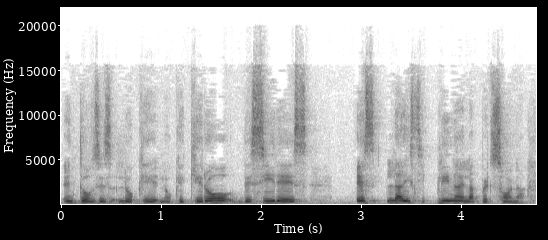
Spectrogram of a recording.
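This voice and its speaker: A woman speaks with an English accent at a medium pitch and a fairly slow pace. Her pitch varies an ordinary amount. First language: English (speaking Spanish). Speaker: language company commercial manager. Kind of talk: interview. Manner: hesitant, many fillers.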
